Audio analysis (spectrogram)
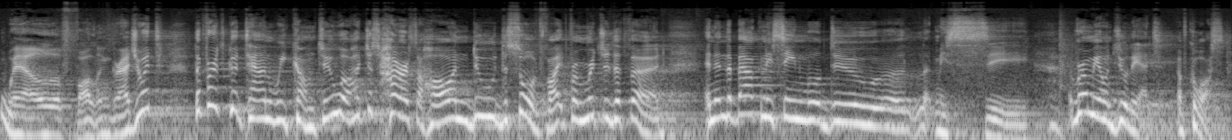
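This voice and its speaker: A man's voice: sits high, wildly swooping pitch, normal speed, a little hiss or hum. A man playing a theatrical, self-pitying con man who poses as a duke, speaking in florid declamation in a stage radio drama. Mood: pompous. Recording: echoey hall stage performance, music behind.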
